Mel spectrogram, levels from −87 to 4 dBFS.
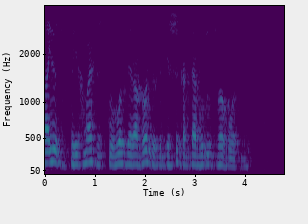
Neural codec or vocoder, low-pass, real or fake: codec, 16 kHz, 1 kbps, FunCodec, trained on Chinese and English, 50 frames a second; 3.6 kHz; fake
